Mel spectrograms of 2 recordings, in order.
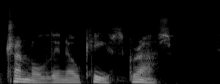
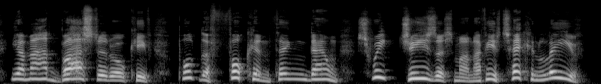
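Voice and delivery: high, loud panicked scream; 13 semitones higher, 9 dB louder than usual. Acted. Timothy screaming at O'Keefe to drop the gun, panicked. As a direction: yell in terror at the gunman.

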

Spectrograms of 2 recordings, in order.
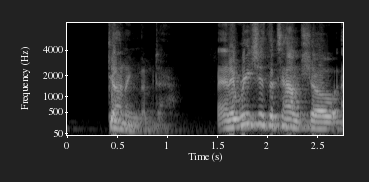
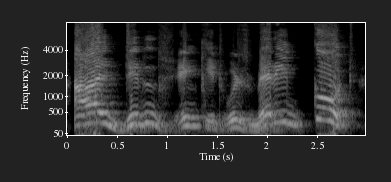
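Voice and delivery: put-on slow, high, soft old-woman verdict; lightly spoken but damning, drawn out with big swoops; harsh old judge; 8 semitones higher, 6 dB quieter, slower than usual. Old communist judging the dads' song, slow and cutting. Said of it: "she just brings the hammer down".

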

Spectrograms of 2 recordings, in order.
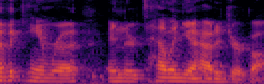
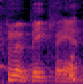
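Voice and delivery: laughing; 3 dB quieter than usual. Real, not acted. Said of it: "I need to compose myself".

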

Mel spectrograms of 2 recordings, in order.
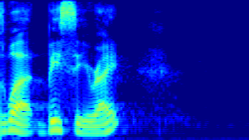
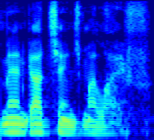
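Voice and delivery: simple sincere testimony; 6 semitones lower, 8 dB quieter, slower than usual. Shown as a demonstration. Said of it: "Sharing your faith is as simple as".

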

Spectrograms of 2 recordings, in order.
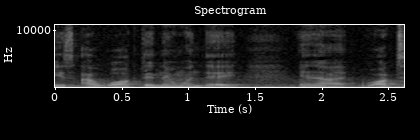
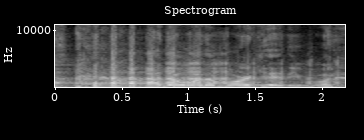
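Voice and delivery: loud, high, hammed-up begging; mock pleading; 14 semitones higher, 17 dB louder than usual. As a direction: plead in fake despair through laughter. Mock begging to quit the job.

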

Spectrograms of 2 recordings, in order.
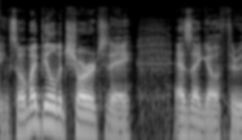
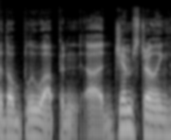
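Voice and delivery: ordinary delivery

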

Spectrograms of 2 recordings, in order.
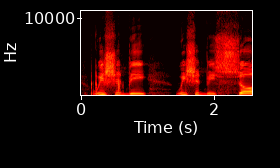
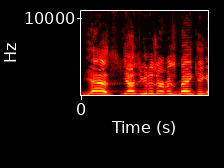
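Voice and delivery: loud, high, exasperated agreement; frustrated dad; 12 semitones higher, 9 dB louder than usual. Retold or imitated. Father telling his son he earned a spanking. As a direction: let the frustration boil over. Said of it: "I said".

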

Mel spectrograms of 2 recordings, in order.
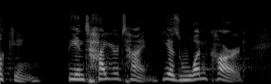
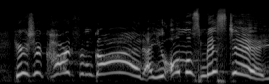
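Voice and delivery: put-on little boy voice; 13 semitones higher, 3 dB louder than usual. The boy greets the tattooed man in a high eager child voice. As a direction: play the excited kid who finally found him. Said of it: "he's like".

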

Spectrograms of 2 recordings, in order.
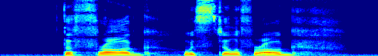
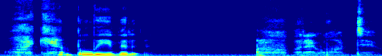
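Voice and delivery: whispered, much softer; awed whisper; 9 dB quieter than usual. Acted. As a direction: breathe it in disbelief. Overwhelmed at seeing Jack.

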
